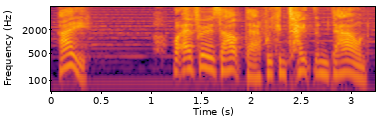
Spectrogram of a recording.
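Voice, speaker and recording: A reader voicing a fiery, excitable and protective young companion in an audiobook. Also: medium pitch, moderate pace, faint music behind, pitched above the performer's own voice, close to an everyday voice. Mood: defiant. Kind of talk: dramatic audiobook character voice.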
